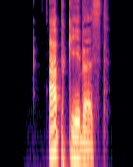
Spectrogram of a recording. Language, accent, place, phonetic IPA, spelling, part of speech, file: German, Germany, Berlin, [ˈapˌɡeːbəst], abgebest, verb, De-abgebest.ogg
- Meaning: second-person singular dependent subjunctive I of abgeben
